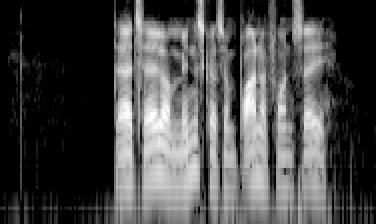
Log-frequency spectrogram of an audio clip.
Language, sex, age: Danish, male, 30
